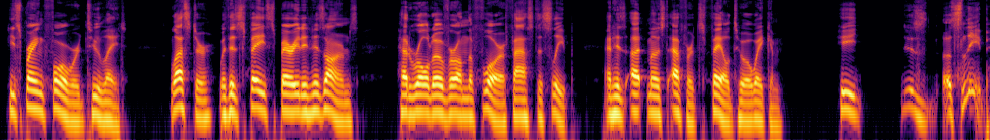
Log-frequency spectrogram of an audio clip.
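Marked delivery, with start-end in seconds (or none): 10.4-12.3 soft, halting, broken-up stuttering stammer. Unable to wake a man asleep on the floor, he speaks stammering. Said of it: "he stammered".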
